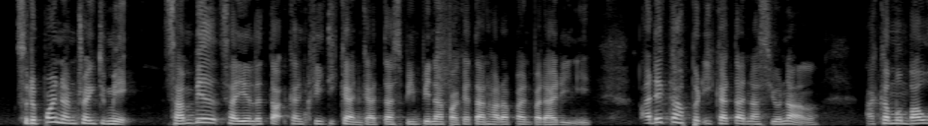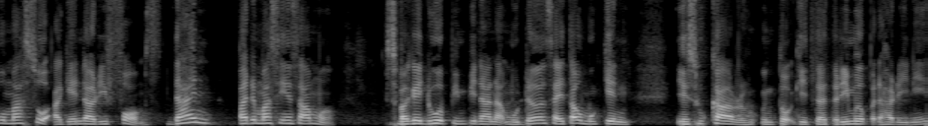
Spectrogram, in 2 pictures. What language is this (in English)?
Malay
